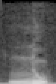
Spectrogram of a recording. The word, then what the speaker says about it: nous: Alright, so keep in mind that final S is not pronounced. Alright, so you get this nous.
